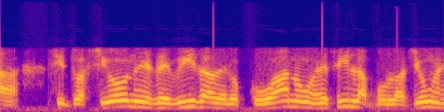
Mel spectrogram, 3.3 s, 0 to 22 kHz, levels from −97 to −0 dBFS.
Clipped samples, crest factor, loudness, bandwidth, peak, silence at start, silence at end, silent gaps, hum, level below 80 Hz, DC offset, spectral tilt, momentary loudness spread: under 0.1%; 12 dB; -14 LUFS; 4.8 kHz; -2 dBFS; 0 s; 0 s; none; none; -60 dBFS; under 0.1%; -7 dB/octave; 6 LU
